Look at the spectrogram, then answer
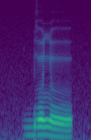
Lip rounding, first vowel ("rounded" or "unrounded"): rounded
